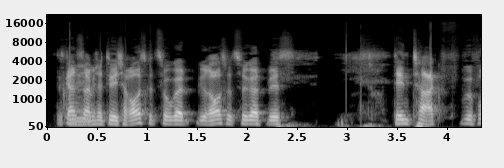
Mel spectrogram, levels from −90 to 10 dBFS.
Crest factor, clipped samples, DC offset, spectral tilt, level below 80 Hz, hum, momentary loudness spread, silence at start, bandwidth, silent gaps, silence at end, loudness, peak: 18 dB; under 0.1%; under 0.1%; -6.5 dB/octave; -36 dBFS; none; 14 LU; 0.1 s; 9.8 kHz; none; 0 s; -18 LUFS; -2 dBFS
